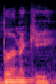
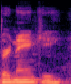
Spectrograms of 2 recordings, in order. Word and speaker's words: Bernanke: I called him Bernanke, not Bernanke.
